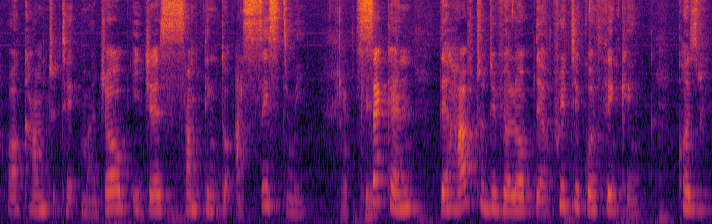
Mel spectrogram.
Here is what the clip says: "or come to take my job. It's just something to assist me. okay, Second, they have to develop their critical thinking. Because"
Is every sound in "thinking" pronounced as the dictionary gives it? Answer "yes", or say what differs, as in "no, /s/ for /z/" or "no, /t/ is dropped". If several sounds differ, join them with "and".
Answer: yes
